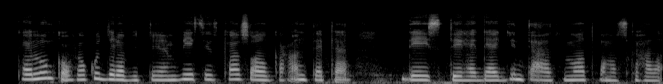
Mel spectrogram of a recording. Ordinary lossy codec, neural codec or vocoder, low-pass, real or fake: none; codec, 24 kHz, 1 kbps, SNAC; 10.8 kHz; fake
